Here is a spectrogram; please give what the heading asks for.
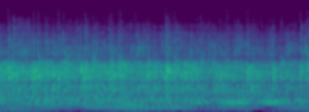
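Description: An audience claps together in a steady, dense wash of applause that holds at an even loudness for the full stretch, with no voices rising above it.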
